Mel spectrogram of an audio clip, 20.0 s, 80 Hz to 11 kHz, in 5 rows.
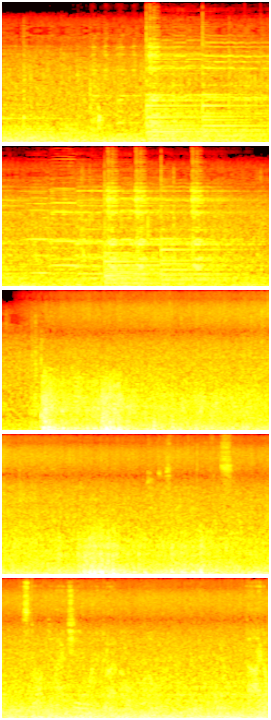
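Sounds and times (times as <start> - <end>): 
heavy rain: 0.0 - 20.0
deep rolls of thunder: 7.5 - 20.0.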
